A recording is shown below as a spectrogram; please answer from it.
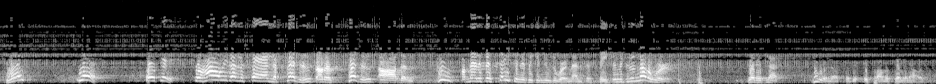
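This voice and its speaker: An American man giving a religious lecture as an Islamic teacher, asking rhetorical questions and repeating key words. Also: very high voice. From United States. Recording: tinny phone-like recording with faint hiss.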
